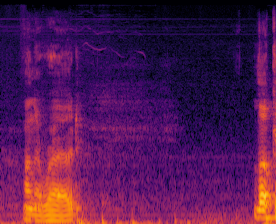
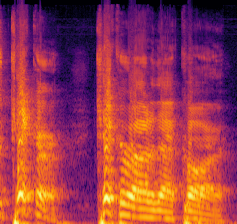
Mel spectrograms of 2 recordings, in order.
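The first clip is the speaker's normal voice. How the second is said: loud imitated command, pitched up; shouted cop order; 3 semitones higher, 9 dB louder than usual. Cop ordering the driver to eject her, loud command. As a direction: bark it out as the cop.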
